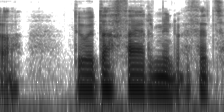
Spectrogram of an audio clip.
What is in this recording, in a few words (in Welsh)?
"fferm" Welsh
